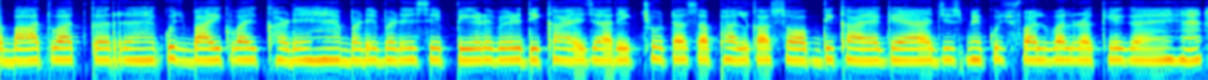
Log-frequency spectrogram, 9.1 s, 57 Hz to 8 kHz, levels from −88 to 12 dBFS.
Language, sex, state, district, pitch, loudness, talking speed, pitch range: Hindi, female, Maharashtra, Mumbai Suburban, 200 Hz, -17 LUFS, 205 wpm, 195-200 Hz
